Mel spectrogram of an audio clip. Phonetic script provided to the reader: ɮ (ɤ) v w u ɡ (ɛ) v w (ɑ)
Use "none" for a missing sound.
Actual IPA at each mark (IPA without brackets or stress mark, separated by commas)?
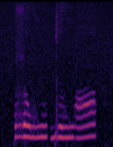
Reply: ɤ, ɪ, ɑ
